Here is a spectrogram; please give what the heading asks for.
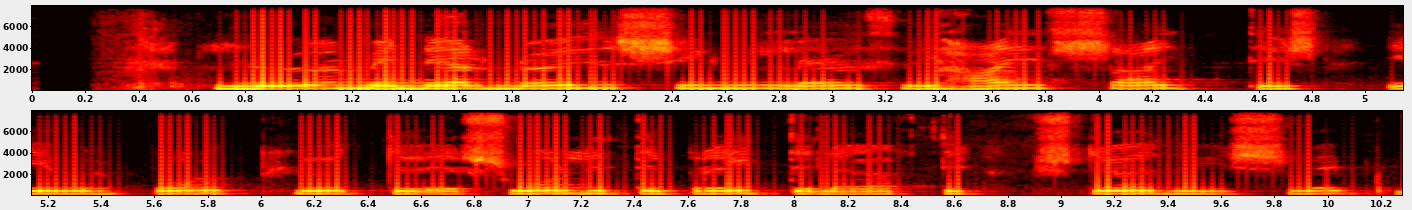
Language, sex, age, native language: Icelandic, female, 30-39, Icelandic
